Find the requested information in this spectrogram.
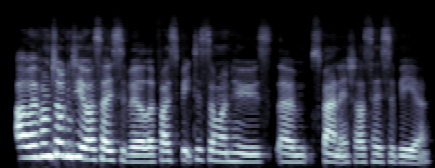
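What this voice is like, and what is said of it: London accent with northern vowels. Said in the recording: “it's much more of a London accent ... because my family's from Manchester, I say last and past and bath ... people think I'm Australian because I've got this weird smooshed up accent ... I don't hear any Australian in that”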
